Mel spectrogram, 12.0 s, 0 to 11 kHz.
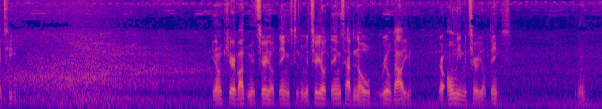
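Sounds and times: vehicle passing by: 0.0 - 12.0.

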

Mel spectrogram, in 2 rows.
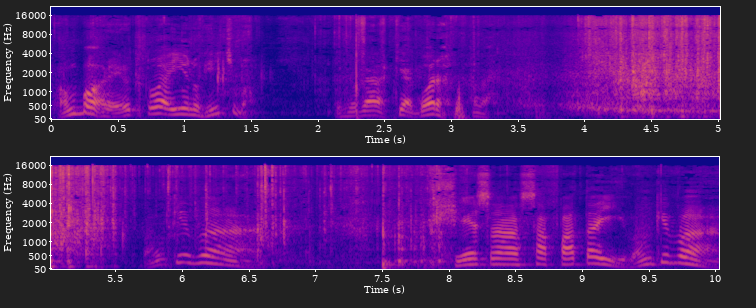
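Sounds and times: wet concrete pouring: 3.5 - 8.0.

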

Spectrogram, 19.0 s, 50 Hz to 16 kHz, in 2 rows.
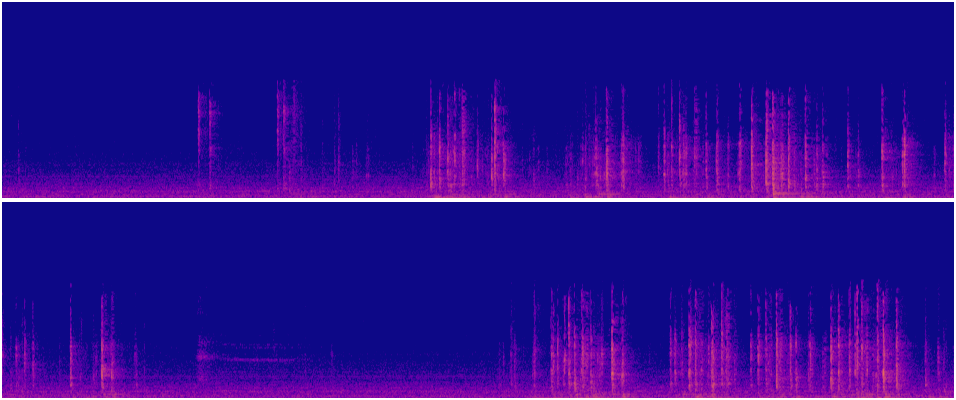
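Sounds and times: typing on computer keyboard: 2.0 - 10.9, 14.5 - 19.0.

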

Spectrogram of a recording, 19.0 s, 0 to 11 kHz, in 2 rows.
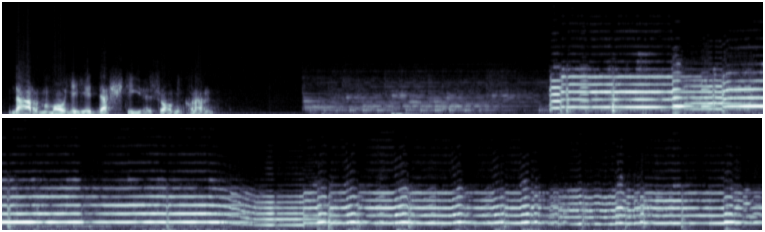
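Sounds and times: classical instrumental melody: 3.8 - 19.0.

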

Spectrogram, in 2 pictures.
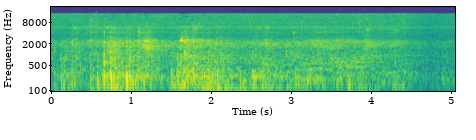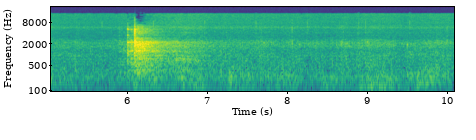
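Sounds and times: horse hoofbeats on sand: 0.0 - 5.1, 7.2 - 10.0.

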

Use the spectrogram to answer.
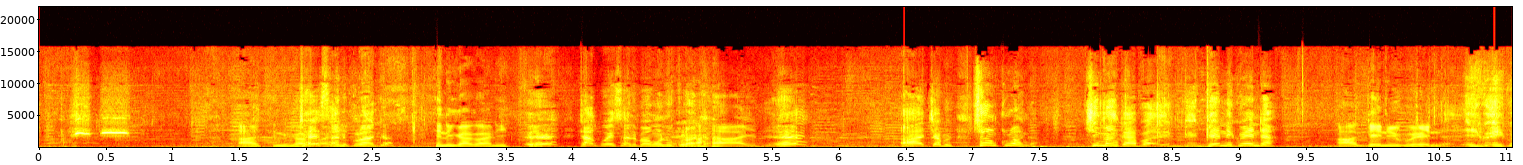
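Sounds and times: high whistle blasts: 0.1 - 0.9.

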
